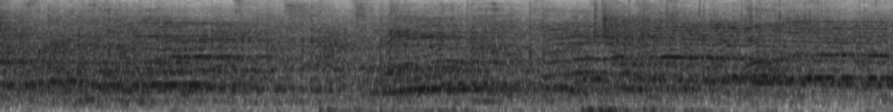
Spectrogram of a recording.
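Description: Raised voices of coaches and spectators in a gymnasium during taekwondo sparring, with low thuds from the bout, the strongest about three seconds in.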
